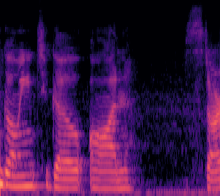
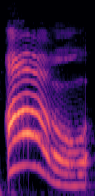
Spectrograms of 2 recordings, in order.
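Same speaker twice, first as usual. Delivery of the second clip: high fake-innocent oh; mock surprise; 12 semitones higher, 3 dB louder than usual. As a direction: act surprised, pitched up. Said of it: "And I was like".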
